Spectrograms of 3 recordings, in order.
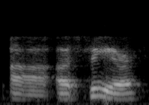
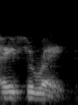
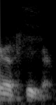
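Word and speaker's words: Acere: And I pronounce it a seer, but some may pronounce it a serrate. Okay. But I say a seer.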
